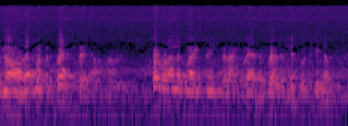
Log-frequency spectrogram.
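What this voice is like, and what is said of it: Talking very fast and hard. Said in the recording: “That's why I'm talking so fast and so hard.”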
